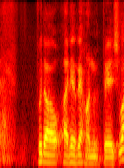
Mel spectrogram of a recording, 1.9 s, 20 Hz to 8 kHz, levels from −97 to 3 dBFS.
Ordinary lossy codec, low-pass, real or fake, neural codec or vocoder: none; none; fake; codec, 16 kHz, 1 kbps, FreqCodec, larger model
